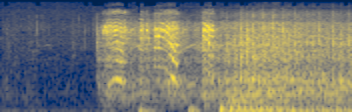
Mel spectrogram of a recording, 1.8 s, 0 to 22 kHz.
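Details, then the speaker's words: 2024 BMW R 1300 GS, restart test seven or eight times after BMW software update 125_011_030 for a no-start fault: short crank, engine catches within about half a second and settles into a firm steady idle; fault not reproduced. "okay looks like it's still got me H okay it's working the bike started that time"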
